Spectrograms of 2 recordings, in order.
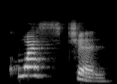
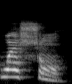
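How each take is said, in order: First: The middle consonant is said like 'ch'. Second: The middle consonant is not said like 'ch'. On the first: The speaker calls it right. "the T and the I there should be sounded like C H" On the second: The speaker calls it wrong. "So it's not question"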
